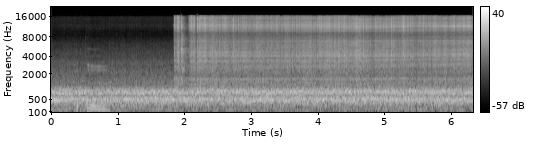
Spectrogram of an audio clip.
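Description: MIG (gas metal arc) welding arc struck about two seconds in, then a steady hiss and crackle as the bead is run, sounding pretty good. Underneath is the steady noise of a running fume extractor.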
